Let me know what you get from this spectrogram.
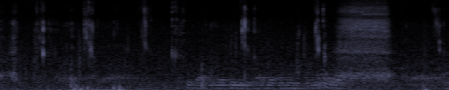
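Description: Close-miked chewing of spicy instant noodles, with wet mouth clicks scattered throughout. There is a short hiss about four seconds in.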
